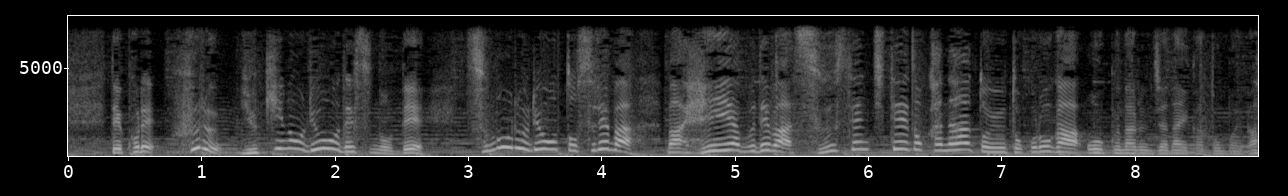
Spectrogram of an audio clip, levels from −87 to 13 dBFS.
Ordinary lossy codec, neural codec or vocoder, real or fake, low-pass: none; none; real; 7.2 kHz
